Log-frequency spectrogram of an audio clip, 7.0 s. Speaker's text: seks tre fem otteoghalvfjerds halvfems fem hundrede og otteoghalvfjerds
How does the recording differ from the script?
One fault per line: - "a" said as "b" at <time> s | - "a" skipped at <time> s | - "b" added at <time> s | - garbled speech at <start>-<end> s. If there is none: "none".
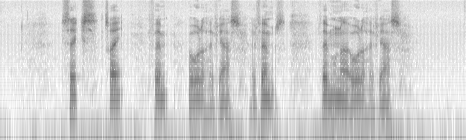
none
